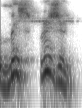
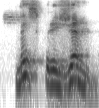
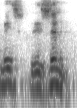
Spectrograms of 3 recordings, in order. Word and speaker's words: misprision: To misprision, here he is using it as a verb, misprision. And yesterday we discussed it, now. You have to pronounce it as like a Z, okay? Not misprison.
